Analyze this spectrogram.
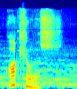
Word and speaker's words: Oculus: a pure setup I wanted to buy an Oculus Rift if possible Killers Oculus that's the way to pronounce it my Oculus Rift but I haven't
